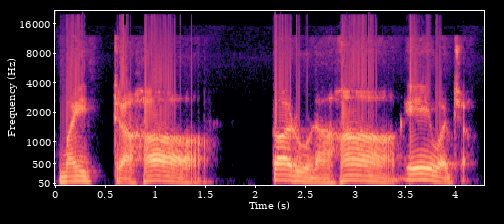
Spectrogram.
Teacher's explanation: विसर्ग जो है वो ए आने के कारण एक स्वर है इसलिए वहां का विसर्ग लोप हुआ मतलब अदृष्ट लोप मतलब दिख नहीं रहा है वहां पे एवच निर्ममः निरहंकार विसर्ग का ओकार हुआ क्योंकि यहां नी आया है।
